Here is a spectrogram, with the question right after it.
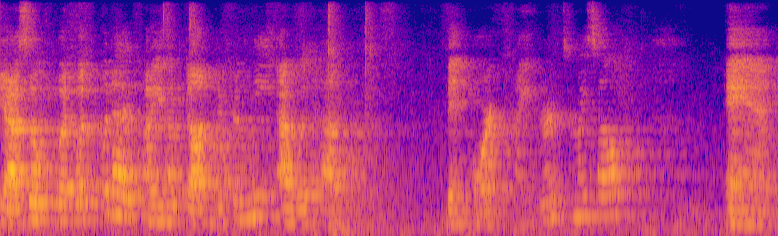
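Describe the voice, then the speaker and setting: Her intonation is lively while she speaks at a fairly slow pace. Audible room echo and noticeable background noise surround this woman's voice. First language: not English. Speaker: college alumni panelist. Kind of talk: panel discussion.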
